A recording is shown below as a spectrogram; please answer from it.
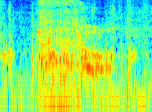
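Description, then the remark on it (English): A very large horse's hooves clop in a dense, steady rush of sound, with a short, high neigh rising briefly in the middle. “I believe that's the biggest horse I've ever seen.”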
